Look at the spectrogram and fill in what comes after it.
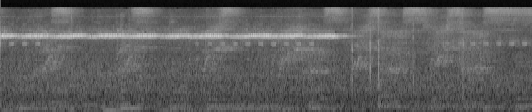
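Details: Walker's cicada singing as autumn arrives: a steady, high, unbroken buzzing tone holds for about three and a half seconds, then cuts off, leaving low background rumble.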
